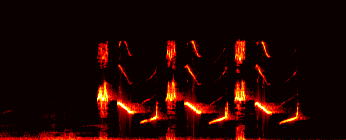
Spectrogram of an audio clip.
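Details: Cinereous tit (gelatik batu) singing: a quick series of about six sharp, high whistled notes, each sliding steeply downward, paired in rapid rhythm over two seconds after a quiet low rumble.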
